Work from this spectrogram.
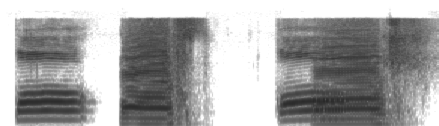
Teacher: অফ বুঝুন, প্রথম কথা বুঝুন, জিহ্বার গোড়া, জিহ্বার কি একদম গোড়া জিহ্বাটা যেখান থেকে শুরু হয়েছে জিহ্বার গোড়া তার বরাবর উপরের তালু, কি তালু, তালু তালুর সঙ্গে জিহ্বাটাকে মিলিয়ে উচ্চারণটা করতে হবে। যে উচ্চারণটা আসবে সেটাই হচ্ছে 2 নোক্তাওয়ালা কফ।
